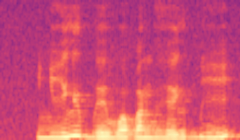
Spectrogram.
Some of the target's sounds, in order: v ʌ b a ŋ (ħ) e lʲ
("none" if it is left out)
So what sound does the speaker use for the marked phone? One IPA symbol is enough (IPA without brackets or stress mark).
ɦ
